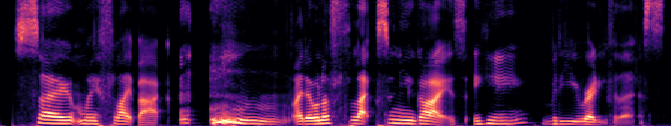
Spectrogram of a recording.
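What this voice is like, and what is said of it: Put-on Australian accent. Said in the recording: “this is not a South African accent. It's a fucking Australian one, but it's my go-to accent.”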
